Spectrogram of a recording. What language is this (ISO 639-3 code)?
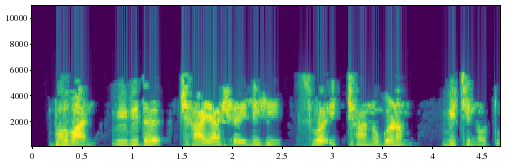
san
